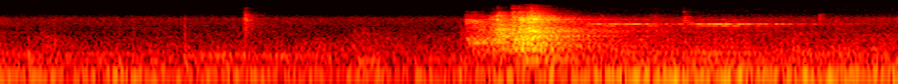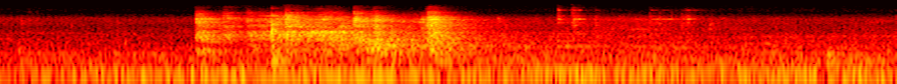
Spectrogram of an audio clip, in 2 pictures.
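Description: Metal spoon and ladle clinking against a steel cooking pot. There is one short clink about two seconds in, then a longer bout of clattering and scraping about four seconds in.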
